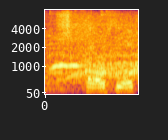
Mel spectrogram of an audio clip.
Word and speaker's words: Koch: K-O-C-H, but pronounced Koch.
